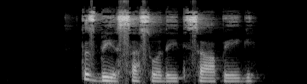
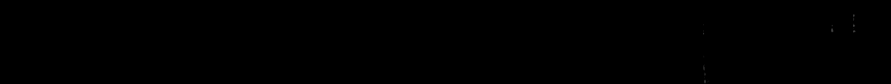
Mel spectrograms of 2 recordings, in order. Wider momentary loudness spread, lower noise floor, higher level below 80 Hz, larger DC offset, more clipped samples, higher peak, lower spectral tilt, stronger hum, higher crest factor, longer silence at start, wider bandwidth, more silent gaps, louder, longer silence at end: first, 20 LU vs 12 LU; second, -72 dBFS vs under -90 dBFS; first, -58 dBFS vs under -90 dBFS; neither; first, 0.4% vs under 0.1%; first, 0 dBFS vs -30 dBFS; second, -1.5 dB/octave vs -3 dB/octave; neither; second, 16 dB vs 40 dB; second, 0.8 s vs 7.05 s; first, over 20 kHz vs 1.6 kHz; neither; first, -10 LUFS vs -59 LUFS; first, 0.55 s vs 0.35 s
